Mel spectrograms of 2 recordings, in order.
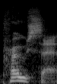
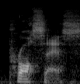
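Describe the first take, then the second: First: It is said with the British pronunciation. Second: It is said with the American pronunciation. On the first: "predominant pronunciation of it uh, back in Britain" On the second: "the predominant pronunciation here of that particular word is process"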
